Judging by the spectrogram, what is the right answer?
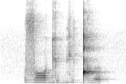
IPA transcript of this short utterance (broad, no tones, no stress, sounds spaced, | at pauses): z ɔ ɡʲ ə bʲ e ɡ͡ǃ ə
